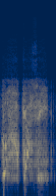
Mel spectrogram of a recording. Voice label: bomb failure mood med; War Thunder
